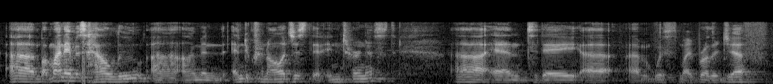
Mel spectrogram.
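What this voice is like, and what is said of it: Somewhat hoarse, weak voice. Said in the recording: “my voice is a little out today”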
